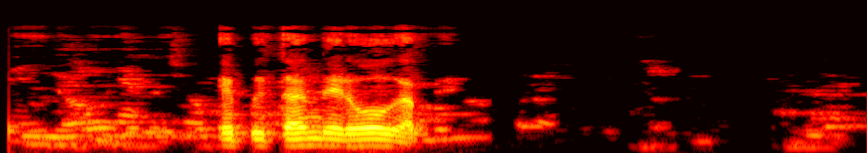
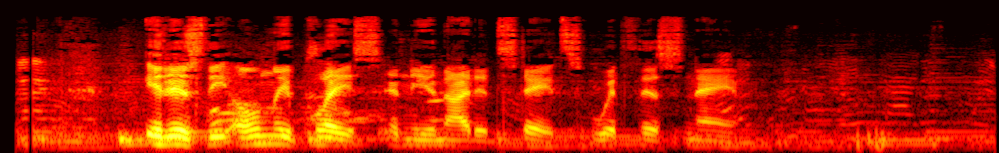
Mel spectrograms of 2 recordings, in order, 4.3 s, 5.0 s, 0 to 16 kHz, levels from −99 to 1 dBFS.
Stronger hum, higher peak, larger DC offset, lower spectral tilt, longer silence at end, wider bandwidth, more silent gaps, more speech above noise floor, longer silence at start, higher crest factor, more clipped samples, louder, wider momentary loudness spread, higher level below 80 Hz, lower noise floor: neither; about the same, -6 dBFS vs -4 dBFS; neither; first, -5.5 dB/octave vs -4 dB/octave; second, 0.15 s vs 0.55 s; second, 9.2 kHz vs 11.5 kHz; first, 3.68-3.80 s vs none; first, 37 dB vs 28 dB; about the same, 0.05 s vs 0.1 s; about the same, 22 dB vs 22 dB; neither; about the same, -23 LUFS vs -24 LUFS; about the same, 21 LU vs 20 LU; about the same, -70 dBFS vs -72 dBFS; first, -61 dBFS vs -53 dBFS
